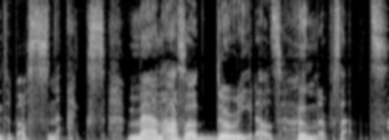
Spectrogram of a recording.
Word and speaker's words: Doritos: Du uttalar Doritos på amerikanska. Doritos, helt enkelt.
